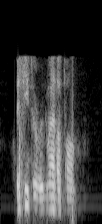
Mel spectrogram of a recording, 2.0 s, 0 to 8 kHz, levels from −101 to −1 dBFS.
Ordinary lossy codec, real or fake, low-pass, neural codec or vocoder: AAC, 16 kbps; real; 7.2 kHz; none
